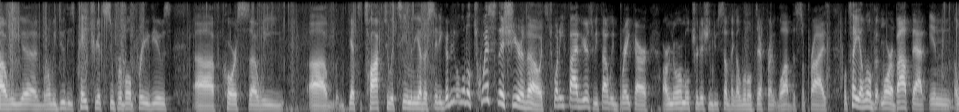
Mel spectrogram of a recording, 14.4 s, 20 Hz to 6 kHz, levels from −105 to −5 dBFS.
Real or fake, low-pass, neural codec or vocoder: real; 5.4 kHz; none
